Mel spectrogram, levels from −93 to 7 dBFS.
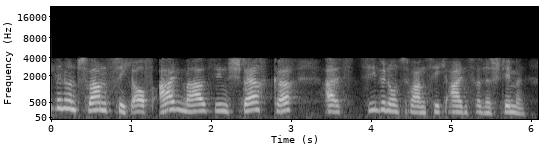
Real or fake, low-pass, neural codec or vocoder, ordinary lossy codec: fake; 7.2 kHz; codec, 16 kHz in and 24 kHz out, 0.6 kbps, FocalCodec, streaming, 4096 codes; AAC, 16 kbps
